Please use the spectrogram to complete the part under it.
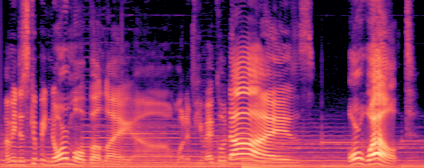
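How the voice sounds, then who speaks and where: A man's voice: on the high side, very animated, measured pace. A young man reacting casually to a game on stream, crude, sweary and joking. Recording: game music behind.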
